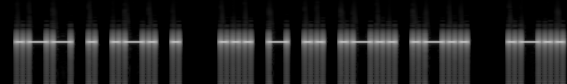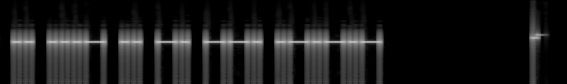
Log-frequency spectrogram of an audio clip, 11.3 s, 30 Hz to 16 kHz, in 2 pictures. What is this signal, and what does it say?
Morse code, heard as a keyed tone, about 20 wpm, 700 Hz. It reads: WERE STILL LIVING.
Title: Sentences from Top 1100 Words 20wpm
